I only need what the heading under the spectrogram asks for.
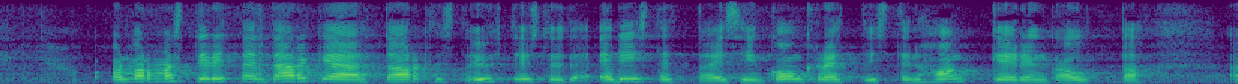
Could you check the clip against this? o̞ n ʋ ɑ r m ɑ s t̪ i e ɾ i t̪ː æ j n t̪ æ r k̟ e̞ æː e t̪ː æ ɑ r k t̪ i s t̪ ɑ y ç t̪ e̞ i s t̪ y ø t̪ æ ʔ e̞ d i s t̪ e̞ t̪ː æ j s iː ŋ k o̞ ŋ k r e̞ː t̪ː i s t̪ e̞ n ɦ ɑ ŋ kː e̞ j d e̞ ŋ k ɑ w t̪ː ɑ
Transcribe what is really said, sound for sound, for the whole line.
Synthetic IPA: o̞ n ʋ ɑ r m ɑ s t̪ i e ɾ i t̪ː æ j n t̪ æ r k̟ e̞ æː e t̪ː æ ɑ r k t̪ i s t̪ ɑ y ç t̪ e̞ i s t̪ y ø t̪ æ ʔ e̞ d i s t̪ e̞ t̪ː æ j s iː ŋ k o̞ ŋ k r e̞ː t̪ː i s t̪ e̞ n ɦ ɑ ŋ kː e̞ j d e̞ ŋ k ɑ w t̪ː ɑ

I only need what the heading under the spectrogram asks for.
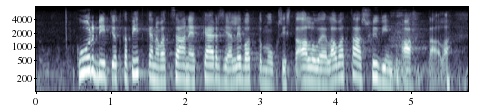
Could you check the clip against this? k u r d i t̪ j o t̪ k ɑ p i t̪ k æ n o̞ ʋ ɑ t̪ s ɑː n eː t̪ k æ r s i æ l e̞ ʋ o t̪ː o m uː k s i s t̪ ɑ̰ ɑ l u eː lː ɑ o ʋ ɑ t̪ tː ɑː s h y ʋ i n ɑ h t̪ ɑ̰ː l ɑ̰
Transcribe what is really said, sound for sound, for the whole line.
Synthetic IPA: k u r d i t̪ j o t̪ k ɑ p i t̪ k æ n o̞ ʋ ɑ t̪ s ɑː n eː t̪ k æ r s i æ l e̞ ʋ o t̪ː o m uː k s i s t̪ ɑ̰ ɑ l u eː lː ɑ o ʋ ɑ t̪ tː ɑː s h y ʋ i n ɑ h t̪ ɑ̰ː l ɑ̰

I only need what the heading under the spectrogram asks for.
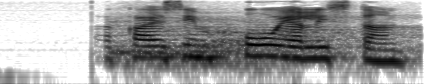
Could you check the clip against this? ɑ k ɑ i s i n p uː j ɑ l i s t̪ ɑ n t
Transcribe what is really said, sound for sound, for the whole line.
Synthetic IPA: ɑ k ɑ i s i m p uː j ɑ l i s t̪ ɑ n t

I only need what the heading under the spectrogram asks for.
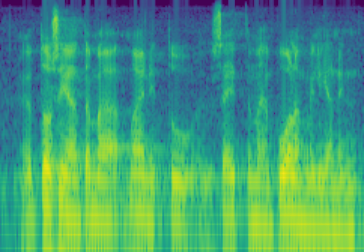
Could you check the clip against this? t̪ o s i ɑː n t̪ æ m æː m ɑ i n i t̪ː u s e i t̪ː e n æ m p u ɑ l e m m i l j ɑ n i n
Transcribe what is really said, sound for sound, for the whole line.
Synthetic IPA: t̪ o s i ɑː n t̪ æ m æ m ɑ i n i t̪ː u s e i t̪ː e m æ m p u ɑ l e m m i l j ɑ n i n

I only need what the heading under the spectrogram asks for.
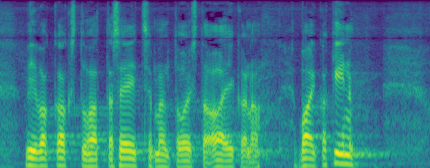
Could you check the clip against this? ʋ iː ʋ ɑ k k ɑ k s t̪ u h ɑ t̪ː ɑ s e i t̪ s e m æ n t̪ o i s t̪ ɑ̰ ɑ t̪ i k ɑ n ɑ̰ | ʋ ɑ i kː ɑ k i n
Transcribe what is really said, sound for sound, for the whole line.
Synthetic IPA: ʋ iː ʋ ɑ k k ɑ k s t̪ u h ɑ t̪ː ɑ s e i t̪ s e m æ n t̪ o i s t̪ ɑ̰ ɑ i k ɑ n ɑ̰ | ʋ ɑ i kː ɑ k i n

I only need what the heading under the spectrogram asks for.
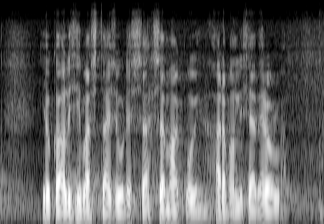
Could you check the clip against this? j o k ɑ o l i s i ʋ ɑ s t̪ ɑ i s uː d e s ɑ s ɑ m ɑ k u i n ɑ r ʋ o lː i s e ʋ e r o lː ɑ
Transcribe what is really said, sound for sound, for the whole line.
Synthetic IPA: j o k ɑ o l i s i ʋ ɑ s t̪ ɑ i s uː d e sː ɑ s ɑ m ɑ k u i n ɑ r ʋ o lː i s æ ʋ e r o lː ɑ

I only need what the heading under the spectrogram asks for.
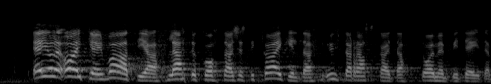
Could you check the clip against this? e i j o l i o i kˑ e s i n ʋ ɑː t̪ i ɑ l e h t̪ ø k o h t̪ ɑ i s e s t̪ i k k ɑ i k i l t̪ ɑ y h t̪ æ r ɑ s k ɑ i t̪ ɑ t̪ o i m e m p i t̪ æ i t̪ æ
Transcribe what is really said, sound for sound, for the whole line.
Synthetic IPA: e i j o l e o i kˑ e i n ʋ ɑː t̪ i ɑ l æ h t̪ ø k o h t̪ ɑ i s e s t̪ i k k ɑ i k i l t̪ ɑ y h t̪ æ r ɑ s k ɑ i t̪ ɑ t̪ o i m e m p i t̪ e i t̪ æ

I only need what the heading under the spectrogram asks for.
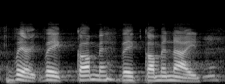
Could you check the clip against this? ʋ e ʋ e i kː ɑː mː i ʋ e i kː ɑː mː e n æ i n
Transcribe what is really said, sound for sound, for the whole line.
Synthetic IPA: ʋ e ʋ e i kː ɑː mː e ʋ e i kː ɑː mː e n æ i n

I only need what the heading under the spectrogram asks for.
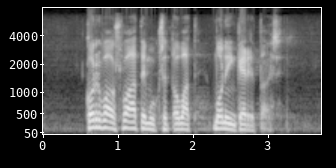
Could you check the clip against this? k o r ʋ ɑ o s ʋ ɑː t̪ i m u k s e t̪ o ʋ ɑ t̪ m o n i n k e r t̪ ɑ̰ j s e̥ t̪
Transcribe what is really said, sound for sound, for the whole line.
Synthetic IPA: k o r ʋ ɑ u s ʋ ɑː t̪ i m u k s e t̪ o ʋ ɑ t̪ m o n i ŋ k e r t̪ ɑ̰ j s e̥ t̪

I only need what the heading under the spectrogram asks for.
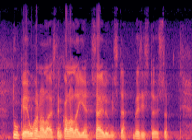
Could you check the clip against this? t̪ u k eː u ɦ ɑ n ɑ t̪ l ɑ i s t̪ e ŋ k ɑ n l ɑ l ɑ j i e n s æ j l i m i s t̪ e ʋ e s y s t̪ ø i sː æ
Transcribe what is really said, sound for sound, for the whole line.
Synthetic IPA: t̪ u k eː u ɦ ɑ n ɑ l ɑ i s t̪ e ŋ k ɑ l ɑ l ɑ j i e n s æ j l y m i s t̪ æ ʋ e s i s t̪ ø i sː æ

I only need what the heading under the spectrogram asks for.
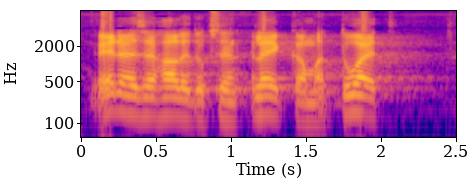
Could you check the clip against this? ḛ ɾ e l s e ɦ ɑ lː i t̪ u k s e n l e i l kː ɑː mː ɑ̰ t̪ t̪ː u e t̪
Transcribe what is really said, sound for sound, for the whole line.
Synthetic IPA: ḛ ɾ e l s e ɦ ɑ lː i t̪ u k s e n l e i kː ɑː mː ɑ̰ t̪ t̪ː u e t̪

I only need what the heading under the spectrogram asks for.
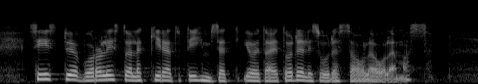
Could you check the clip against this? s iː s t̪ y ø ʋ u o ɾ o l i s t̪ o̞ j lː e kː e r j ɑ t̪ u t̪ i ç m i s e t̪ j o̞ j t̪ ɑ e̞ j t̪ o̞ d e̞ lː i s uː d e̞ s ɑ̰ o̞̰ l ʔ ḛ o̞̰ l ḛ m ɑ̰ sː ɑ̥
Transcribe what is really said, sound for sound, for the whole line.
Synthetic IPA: s iː s t̪ y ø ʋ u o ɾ o l i s t̪ o̞ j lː e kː i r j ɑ t̪ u t̪ i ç m i s e t̪ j o̞ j t̪ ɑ e̞ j t̪ o̞ d e̞ lː i s uː d e̞ sː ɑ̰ o̞̰ l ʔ ḛ o̞̰ l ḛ m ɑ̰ sː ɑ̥

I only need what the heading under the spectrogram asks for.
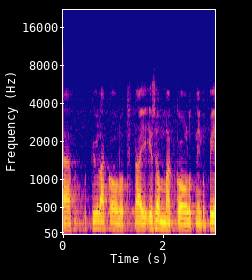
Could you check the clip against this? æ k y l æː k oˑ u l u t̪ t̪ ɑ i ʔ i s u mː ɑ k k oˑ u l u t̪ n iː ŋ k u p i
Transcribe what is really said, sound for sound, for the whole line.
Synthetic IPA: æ k y l æ k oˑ u l u t̪ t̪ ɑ i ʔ i s o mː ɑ k k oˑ u l u t̪ n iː ŋ k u p i

